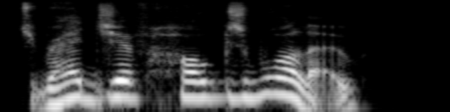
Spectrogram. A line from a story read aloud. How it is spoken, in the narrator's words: Cade whined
